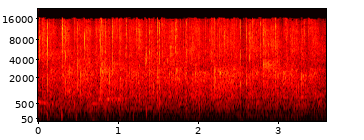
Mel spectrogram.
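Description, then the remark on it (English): A steady round of applause from a crowd for the sun on a sunny morning, dense overlapping claps holding a constant level for several seconds before easing slightly at the end. “Can we just do a round of applause for the sun?”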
